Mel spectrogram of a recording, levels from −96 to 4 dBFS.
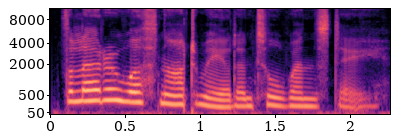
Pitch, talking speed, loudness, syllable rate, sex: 240 Hz, 185 wpm, -17 LUFS, 5.9 syllables/s, female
